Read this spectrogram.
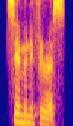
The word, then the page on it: seminiferous: Indian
